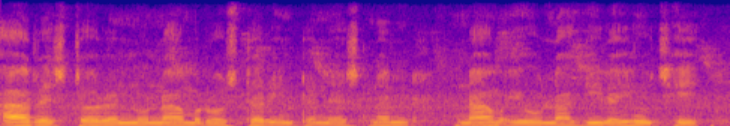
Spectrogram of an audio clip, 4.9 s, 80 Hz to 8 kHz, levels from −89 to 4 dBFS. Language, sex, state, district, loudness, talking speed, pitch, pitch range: Gujarati, male, Gujarat, Valsad, -19 LUFS, 135 wpm, 110 Hz, 105-115 Hz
